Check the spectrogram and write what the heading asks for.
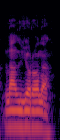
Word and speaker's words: La Llorona: Sorry, The Curse of La Llorona. Yeah, that's how you say it. Llorona, right? Yeah, La Llorona.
